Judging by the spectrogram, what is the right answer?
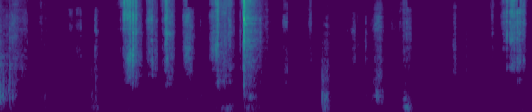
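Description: Scissors snip material being prepared for a pom-pom in a run of crisp, close cuts, quick bursts bunched together, then sparser, lighter snips in a quiet room with no talking.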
